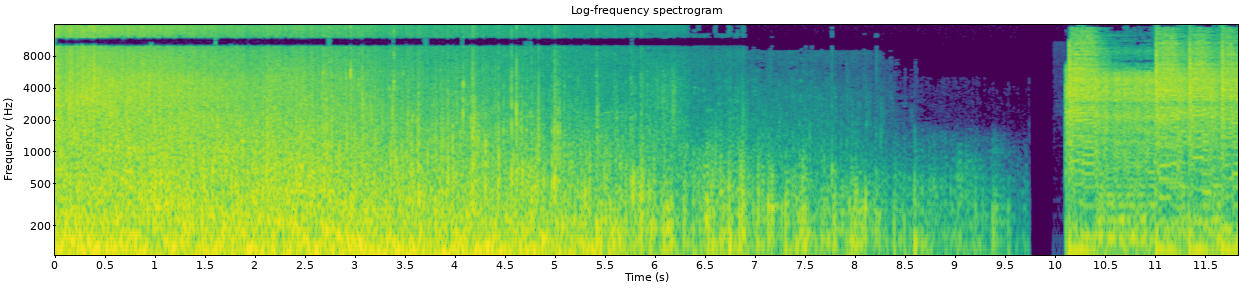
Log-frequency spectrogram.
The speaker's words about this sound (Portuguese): A granada explode.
